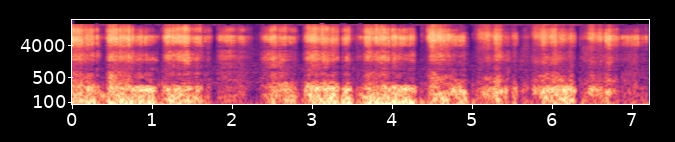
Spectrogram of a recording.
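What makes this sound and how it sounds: A peach foam bath sponge held close to the mic is rubbed and scratched with nails and fingertips. The result is deep, muffled scratching with a heavy low rumble and a faint bright hiss, coming in uneven bursts of strokes separated by brief quiet dips.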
